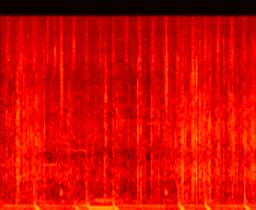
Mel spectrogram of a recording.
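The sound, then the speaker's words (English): Steady rain patters on an umbrella overhead, a dense, continuous hiss of drops with occasional heavier taps, fairly loud, with no one speaking. “And hopefully the sound of rain on the umbrella is not too loud.”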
